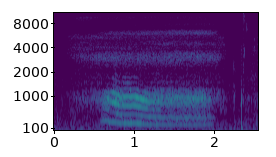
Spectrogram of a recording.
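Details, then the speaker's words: One loud, drawn-out tonal honking snore from a cousin during sleep, described by the recorder as very loud and elephant-like; heavy snoring. "This is my cousin snoring."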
